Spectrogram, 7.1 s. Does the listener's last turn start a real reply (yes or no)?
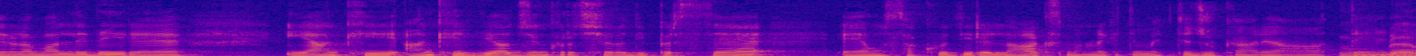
yes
